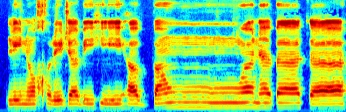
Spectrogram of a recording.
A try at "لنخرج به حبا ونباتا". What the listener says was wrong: لنخرج به حبا but middle throat. لنخرج به bottom throat به and then حبا ونباتا. Also some of your ikhfa is a little bit heavy. It's like for example وأنزلنا, you say وأنزلنا.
